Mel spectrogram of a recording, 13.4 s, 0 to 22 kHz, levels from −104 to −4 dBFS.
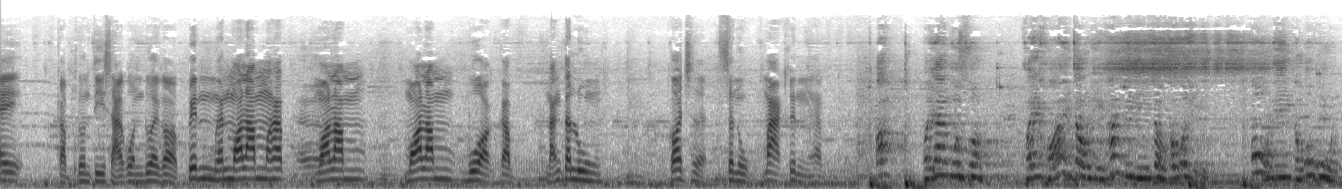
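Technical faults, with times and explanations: No technical faults are audible.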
